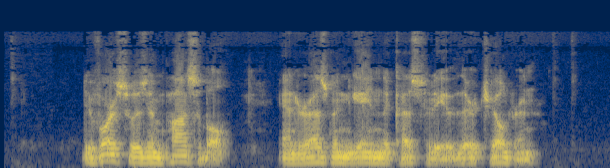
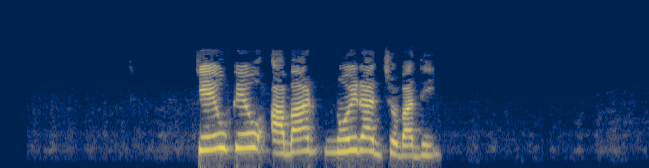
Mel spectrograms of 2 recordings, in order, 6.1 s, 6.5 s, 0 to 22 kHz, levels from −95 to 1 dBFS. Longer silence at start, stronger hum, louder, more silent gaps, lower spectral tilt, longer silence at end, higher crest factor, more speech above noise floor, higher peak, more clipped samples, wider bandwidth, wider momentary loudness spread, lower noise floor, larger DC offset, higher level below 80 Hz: second, 0.8 s vs 2 s; neither; about the same, -14 LUFS vs -14 LUFS; neither; first, -6 dB/octave vs -4.5 dB/octave; second, 0.75 s vs 2.1 s; about the same, 14 dB vs 18 dB; second, 46 dB vs 61 dB; about the same, 0 dBFS vs 0 dBFS; neither; first, 11.5 kHz vs 7 kHz; about the same, 10 LU vs 9 LU; second, -59 dBFS vs -75 dBFS; neither; first, -34 dBFS vs -66 dBFS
